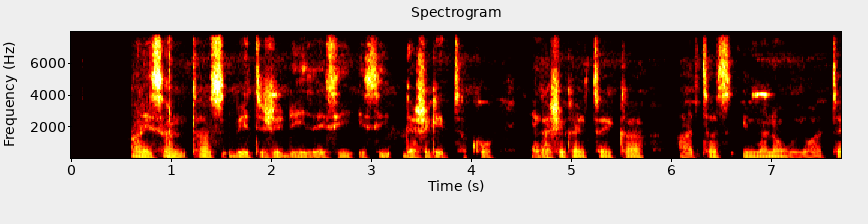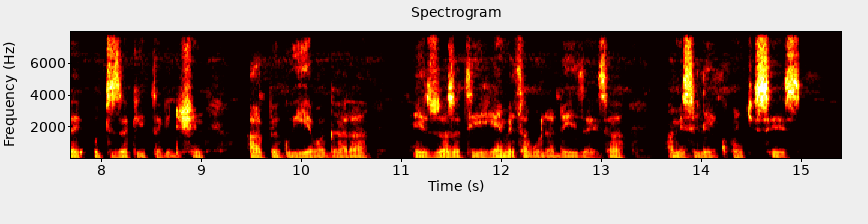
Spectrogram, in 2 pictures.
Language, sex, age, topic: Gamo, male, 18-24, government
